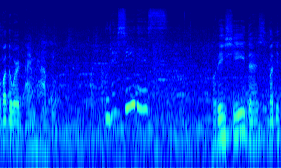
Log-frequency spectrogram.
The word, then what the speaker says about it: 嬉しい: Urushi desu. Urushi desu. Urushi desu. I'm happy. So to get my pronunciation correctly, I really have to do that.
